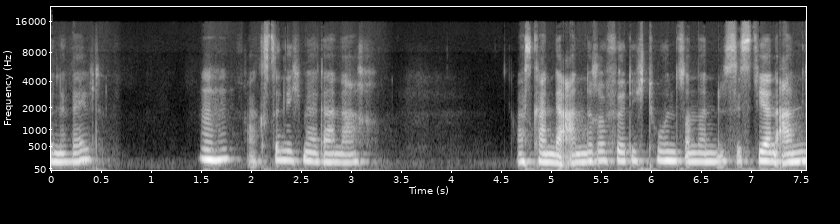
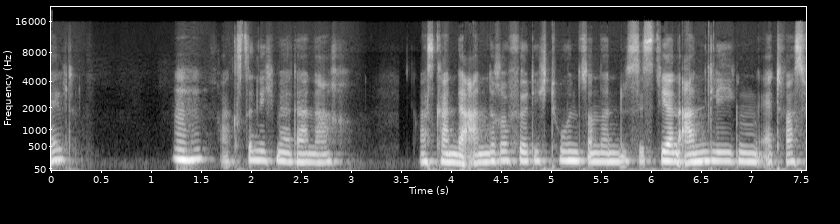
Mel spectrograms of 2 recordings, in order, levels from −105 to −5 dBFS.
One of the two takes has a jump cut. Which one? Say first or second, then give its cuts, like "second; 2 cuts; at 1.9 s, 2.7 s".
second; 1 cut; at 3.5 s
